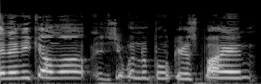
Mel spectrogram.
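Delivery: high-pitched wail, close to tears. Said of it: "this man's about to cry".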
